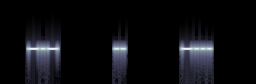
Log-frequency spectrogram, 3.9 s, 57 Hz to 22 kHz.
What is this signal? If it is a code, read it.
Morse code, heard as a keyed tone, about 25 wpm, spaced as for 9 wpm, 700 Hz. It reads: KIB
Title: USA Call Signs - 6 Characters - 6x Character Spacing - 25wpm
